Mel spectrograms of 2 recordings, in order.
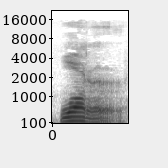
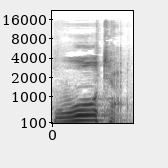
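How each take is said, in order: First: It is said in an American accent. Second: It is said in a British accent. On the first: "واللهجة الأمريكية" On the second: "باللهجة البريطانية"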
